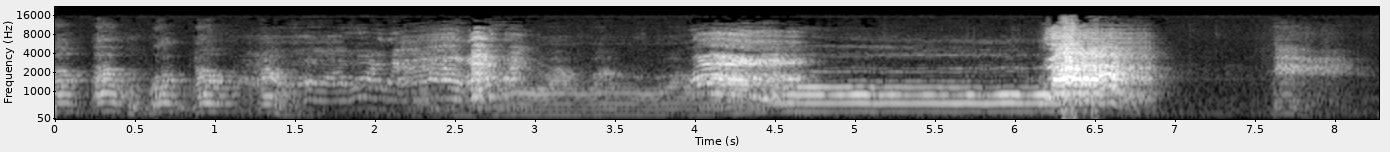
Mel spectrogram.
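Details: Macaw named Gizzard attempting to mimic speech: a hoarse, human-like voice giving a run of short syllables and a drawn-out word, ending in a harsh raspy squawk.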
